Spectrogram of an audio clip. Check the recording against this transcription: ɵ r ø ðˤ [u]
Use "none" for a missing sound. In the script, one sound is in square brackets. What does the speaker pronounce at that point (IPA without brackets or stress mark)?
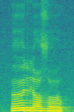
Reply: u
